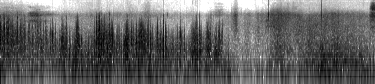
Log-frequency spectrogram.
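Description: Strong wind buffets the microphone in loud, continuous gusts with rumbling low-end roar, swelling and easing over several seconds.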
